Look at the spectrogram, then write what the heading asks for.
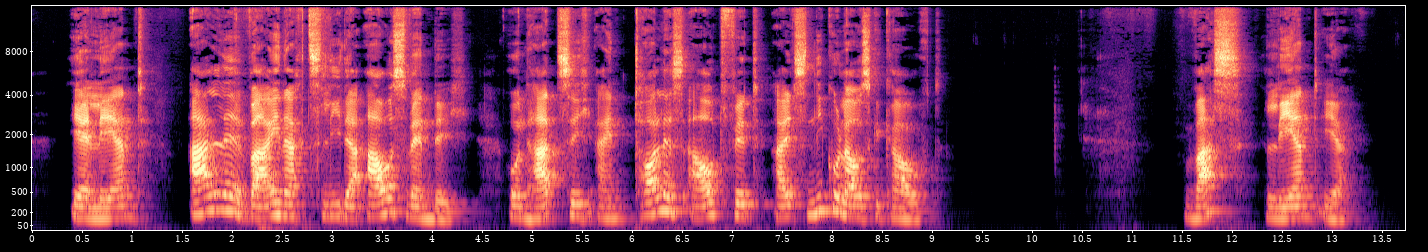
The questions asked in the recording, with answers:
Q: Was lernt er?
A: Er lernt alle Weihnachtslieder auswendig.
